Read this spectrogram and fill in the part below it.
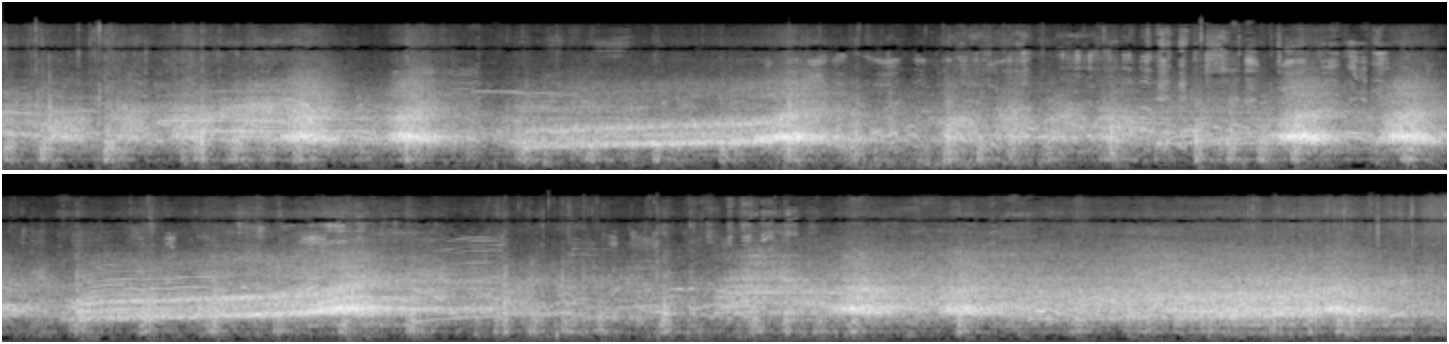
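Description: A large stadium crowd chants and cheers loudly, swelling and falling.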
